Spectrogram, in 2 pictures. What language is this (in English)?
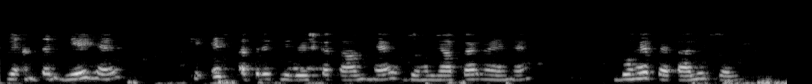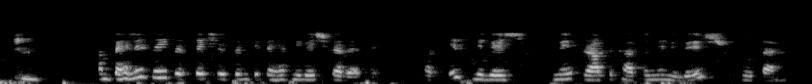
Hindi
